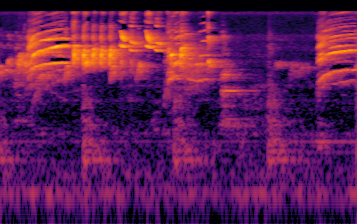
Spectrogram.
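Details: Goldfinch song of rapid liquid twitters and a short buzzy rattle, broken by a pause before another bright burst of high chirping notes.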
